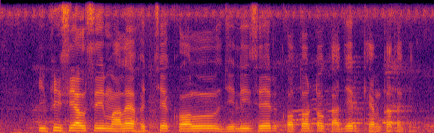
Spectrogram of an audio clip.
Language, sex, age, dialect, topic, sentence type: Bengali, male, 18-24, Jharkhandi, agriculture, statement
